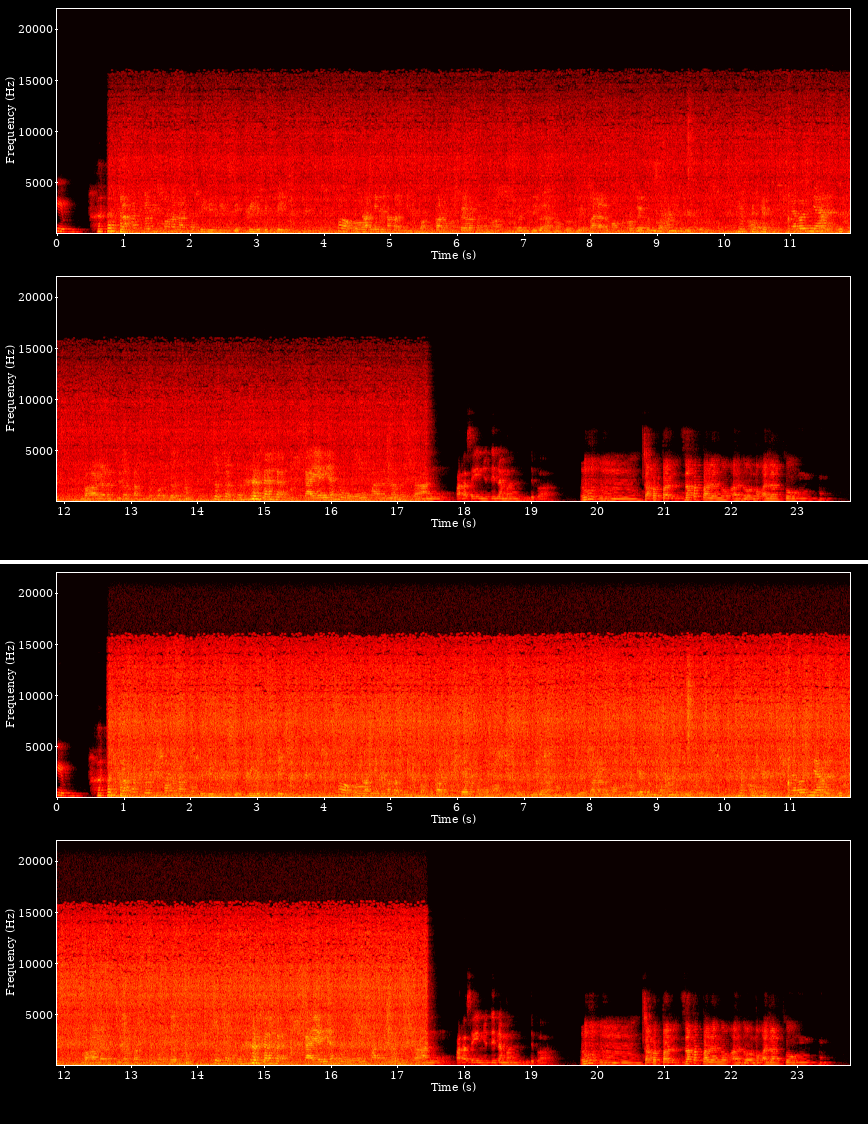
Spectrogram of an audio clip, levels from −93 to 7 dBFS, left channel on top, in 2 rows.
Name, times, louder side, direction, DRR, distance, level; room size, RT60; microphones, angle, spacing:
voice 1, 0.0-0.9 4.2-4.8 8.7-9.5 10.4-11.9 14.6-19.2 21.2-21.4, right 1 dB, 25° right, -1 dB, 2.3 m, -36 dB
sound 1, 0.8-17.5, right 7 dB, 50° right, 0.5 m, -33 dB
voice 2, 0.9-3.8 4.6-11.0 11.3-11.6 12.2-14.7 19.7-23.4, right 2 dB, 5° right, -5 dB, 1.6 m, -38 dB
10.5 x 7.2 x 3.8 m, 0.39 s
head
